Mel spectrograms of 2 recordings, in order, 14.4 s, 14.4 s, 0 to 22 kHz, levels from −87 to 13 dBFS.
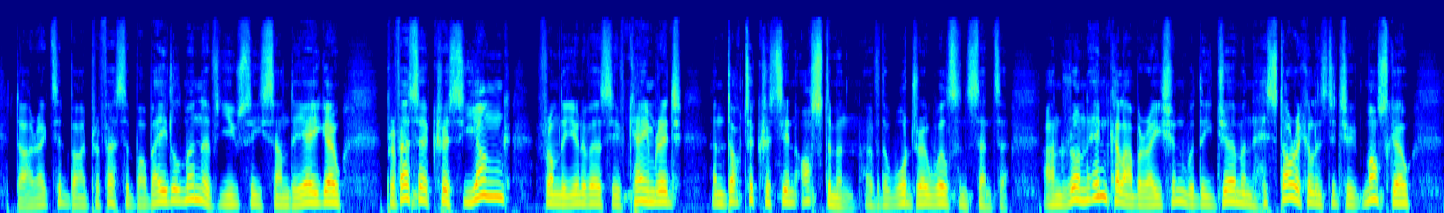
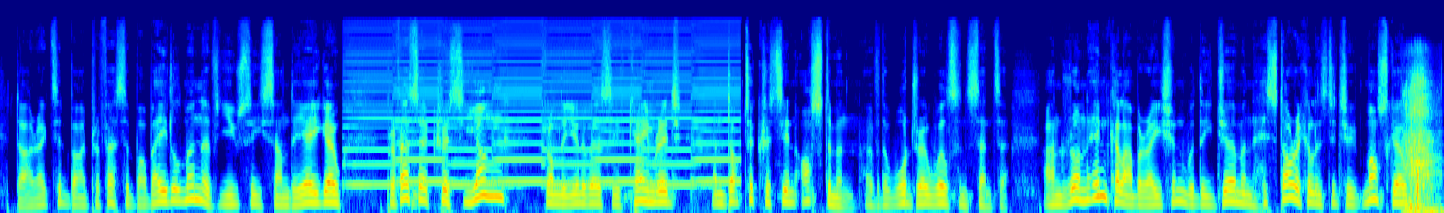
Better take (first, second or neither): first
